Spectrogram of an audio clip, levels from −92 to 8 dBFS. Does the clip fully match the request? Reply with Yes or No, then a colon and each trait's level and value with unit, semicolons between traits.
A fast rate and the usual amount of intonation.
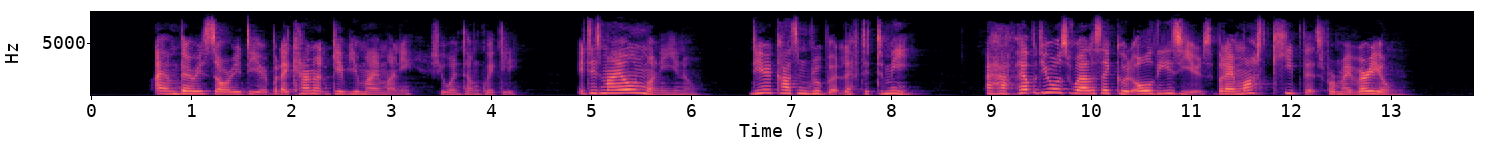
Yes: fast, 220 wpm; average, 4.9 semitones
